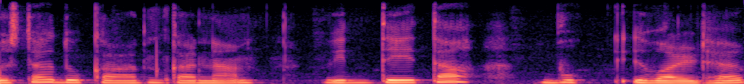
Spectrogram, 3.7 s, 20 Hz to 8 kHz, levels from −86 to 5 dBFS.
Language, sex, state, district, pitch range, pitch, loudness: Hindi, female, Jharkhand, Deoghar, 185-210 Hz, 195 Hz, -18 LUFS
